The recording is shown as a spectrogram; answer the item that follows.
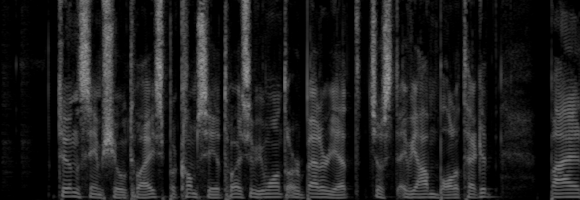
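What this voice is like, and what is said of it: Usual voice. Nothing is said of it.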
